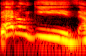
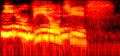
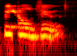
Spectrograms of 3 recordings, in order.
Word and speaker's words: Betelgeuse: We've got Betelgeuse. Am I saying that right? – Nope. Beetlejuice. – It's Beetlejuice.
